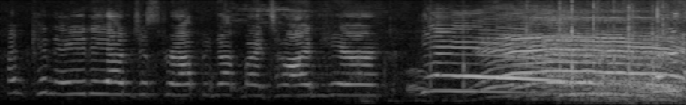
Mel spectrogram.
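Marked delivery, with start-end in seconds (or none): 2.8-4.6 loud happy whoop; excited cheer. Real, not acted. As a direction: cheer it out for the crowd. Cheering about going home.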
